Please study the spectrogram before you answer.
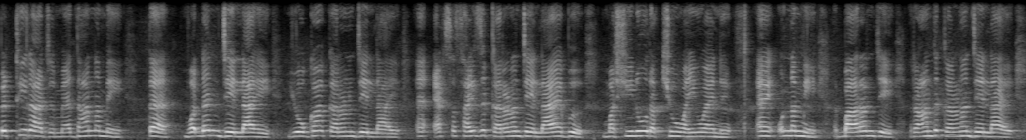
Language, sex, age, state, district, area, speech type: Sindhi, female, 30-45, Rajasthan, Ajmer, urban, spontaneous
